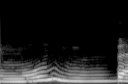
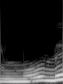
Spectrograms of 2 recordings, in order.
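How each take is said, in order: First: "moub" slowly, b held closed into "ba"; "moub" as joined "moubba"; unreleased doubled b. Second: "moub" with lips reopened after the b; "moub" ending on an audible released b. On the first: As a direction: keep the lips shut on the b of "moub", then open on "ba". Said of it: "je le fais pas parce que". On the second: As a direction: let the b of "moub" pop out as "mou-be". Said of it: "j'ai réouvert ma bouche". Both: Shown as a demonstration.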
